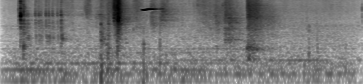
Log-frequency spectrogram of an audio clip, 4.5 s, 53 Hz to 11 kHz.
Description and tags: main door tv studio
This sound is produced by the opening and closing of a door situated very near from TV studio in Tanger building.
Sound ambience from hall is perceived.
Studio, TV, UPF-CS12, campus-upf, closing, door, opening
